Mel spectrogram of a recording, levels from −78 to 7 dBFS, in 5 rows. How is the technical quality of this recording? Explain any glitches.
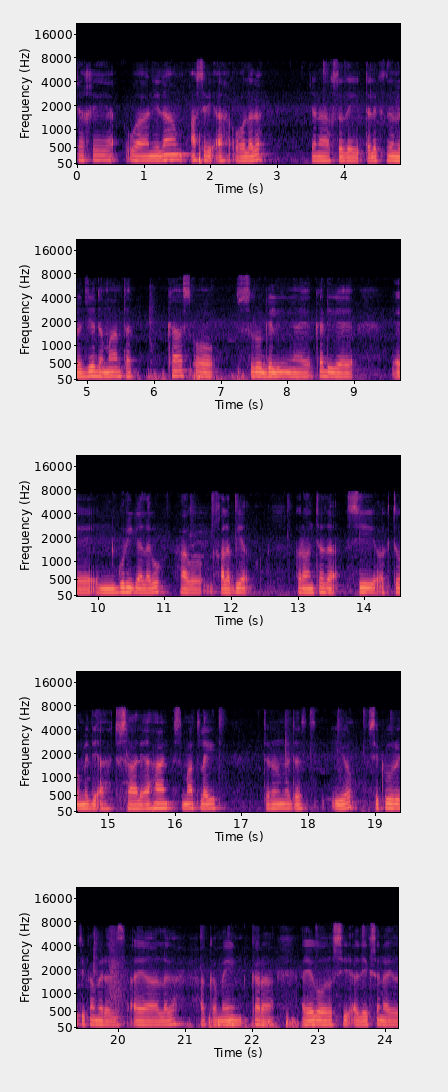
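The speech comes through a wideband Bluetooth headset link with a light grainy edge from the mSBC codec, interrupted by two brief dropouts.

At 4.2 s, just before "teknoolojiyadda maanta", and again at 15.67 s, there is a tiny abrupt hole of about 7.5 ms. This is unconcealed Bluetooth headset packet loss. Each gap fits a single lost voice packet between headset and phone, replaced by silence or an idle pattern rather than patched over.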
